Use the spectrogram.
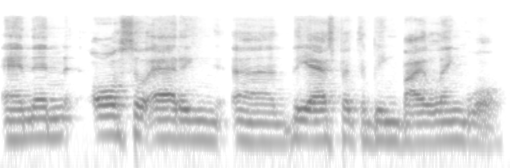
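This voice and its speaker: A man's voice: mid-range voice, level tone, moderate pace, a little mellow. A man hosting a podcast interview, eager and enthusiastic as he welcomes his guest. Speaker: podcast host.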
